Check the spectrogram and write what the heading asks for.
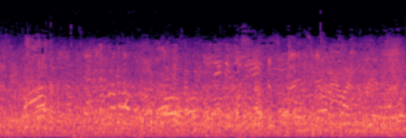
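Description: A dense crowd gathered outside the church of San Félix on Avenida Andalucía murmurs steadily, many overlapping voices blending into continuous chatter at an even, fairly loud level throughout, with no single speaker standing out.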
